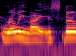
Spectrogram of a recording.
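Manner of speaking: normal talking voice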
